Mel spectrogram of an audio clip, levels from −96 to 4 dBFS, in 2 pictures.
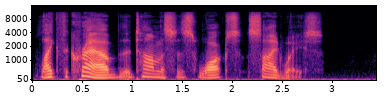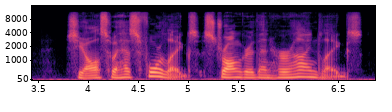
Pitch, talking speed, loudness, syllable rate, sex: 145 Hz, 140 wpm, -20 LUFS, 4.2 syllables/s, male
